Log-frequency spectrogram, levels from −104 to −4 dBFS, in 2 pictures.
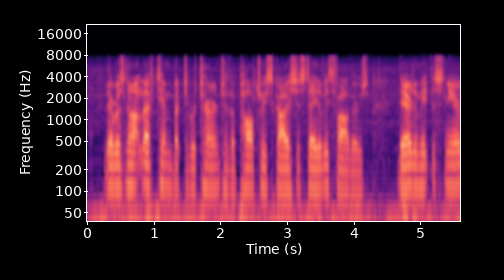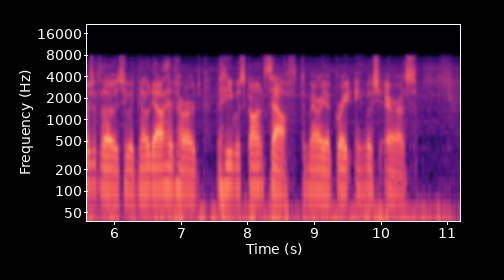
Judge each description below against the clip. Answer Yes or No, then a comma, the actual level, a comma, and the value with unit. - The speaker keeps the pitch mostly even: Yes, narrow, 2.0 semitones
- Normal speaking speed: No, fast, 215 wpm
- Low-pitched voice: Yes, low, 110 Hz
